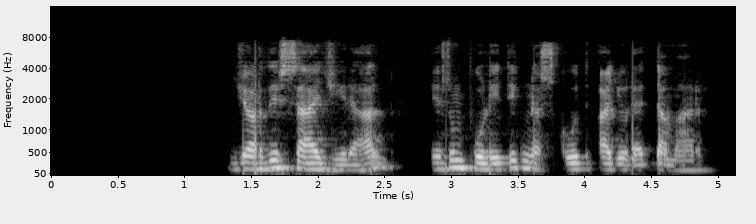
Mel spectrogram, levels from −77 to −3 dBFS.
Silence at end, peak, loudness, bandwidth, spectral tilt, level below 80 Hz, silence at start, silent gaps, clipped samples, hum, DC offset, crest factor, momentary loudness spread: 0.2 s; -4 dBFS; -22 LUFS; 8.2 kHz; -5 dB/octave; -54 dBFS; 1.35 s; none; under 0.1%; none; under 0.1%; 18 dB; 11 LU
